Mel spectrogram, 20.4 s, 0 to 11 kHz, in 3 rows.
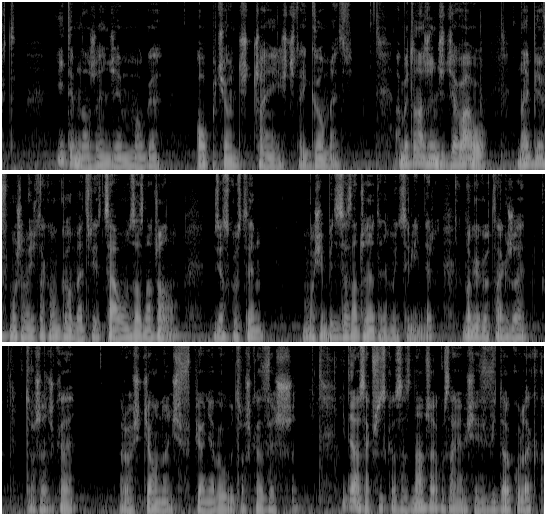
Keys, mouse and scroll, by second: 2.2-4.8 drag, 5.6 ctrl+z, 6.3 ctrl+middle click, 7.2-7.9 scroll up 4, 8.0-10.0 middle drag, 12.4 a, 13.8 alt+shift+right click, 14.8 alt+shift+click, 15.0-16.1 middle drag, 16.3 scroll down 1, 17.4 a, 17.6 a, 18.8 scroll down 1, 19.0-20.3 middle drag.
